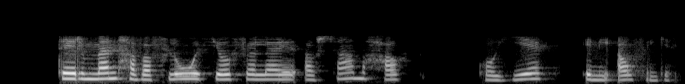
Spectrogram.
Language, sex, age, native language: Icelandic, female, 20-29, Icelandic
